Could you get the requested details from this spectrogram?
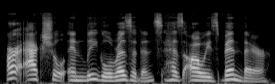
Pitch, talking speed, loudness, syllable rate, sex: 185 Hz, 195 wpm, -20 LUFS, 6.3 syllables/s, female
